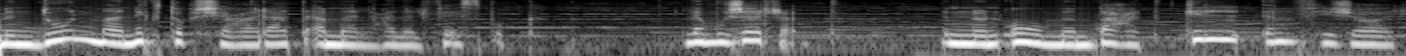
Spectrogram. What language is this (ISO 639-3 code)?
ara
